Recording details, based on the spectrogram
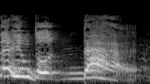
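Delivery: slow, high, mock preacher-style shout.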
